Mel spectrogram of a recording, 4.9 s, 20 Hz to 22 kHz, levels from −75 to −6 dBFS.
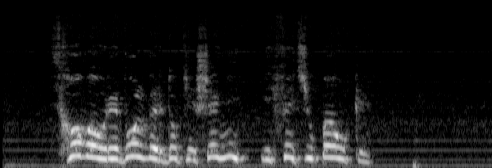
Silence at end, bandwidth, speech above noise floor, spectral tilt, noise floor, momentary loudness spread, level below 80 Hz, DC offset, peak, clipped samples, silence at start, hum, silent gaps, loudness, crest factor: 0.75 s; 13 kHz; 33 dB; -7 dB/octave; -53 dBFS; 13 LU; -56 dBFS; under 0.1%; -4 dBFS; under 0.1%; 0.55 s; none; none; -20 LUFS; 16 dB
